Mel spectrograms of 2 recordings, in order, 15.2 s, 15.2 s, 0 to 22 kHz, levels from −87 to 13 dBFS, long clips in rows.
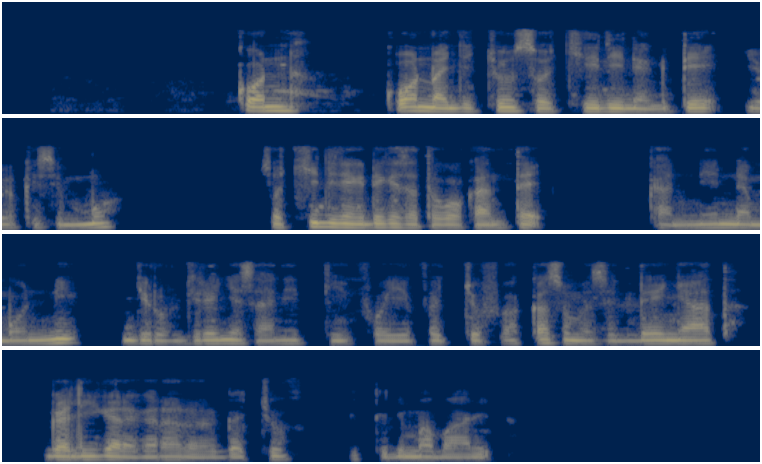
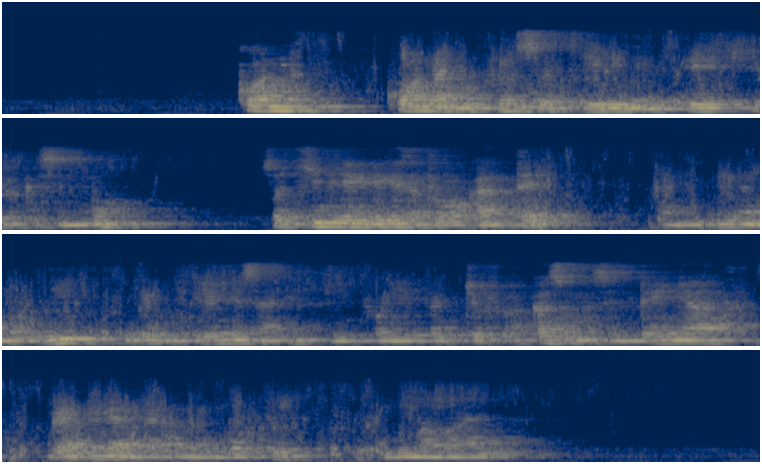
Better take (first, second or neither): first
